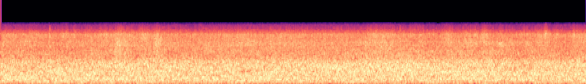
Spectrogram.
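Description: Passenger train running across a steel truss railway bridge, heard from an open carriage window: a steady, loud rush of wheel and wind noise.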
